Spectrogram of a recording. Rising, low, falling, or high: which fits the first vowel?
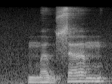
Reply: low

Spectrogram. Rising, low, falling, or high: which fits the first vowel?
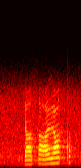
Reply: low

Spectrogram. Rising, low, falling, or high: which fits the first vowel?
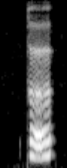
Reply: low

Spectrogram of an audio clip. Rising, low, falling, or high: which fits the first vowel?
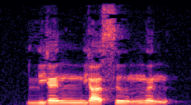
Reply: high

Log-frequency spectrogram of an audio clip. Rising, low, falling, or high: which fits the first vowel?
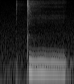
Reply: falling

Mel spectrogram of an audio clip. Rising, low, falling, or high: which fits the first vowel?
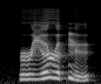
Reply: rising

